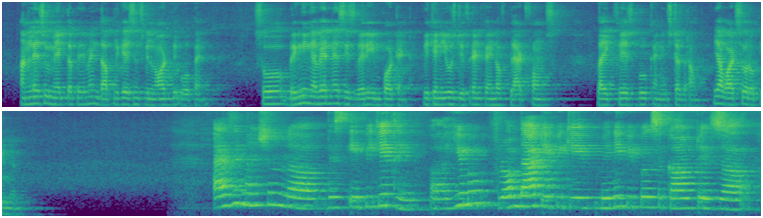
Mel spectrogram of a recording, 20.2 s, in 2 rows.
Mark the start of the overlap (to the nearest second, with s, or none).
none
